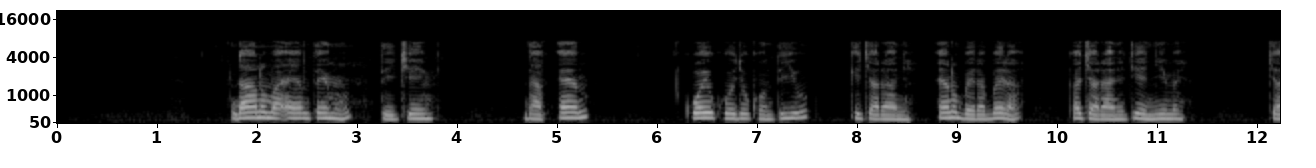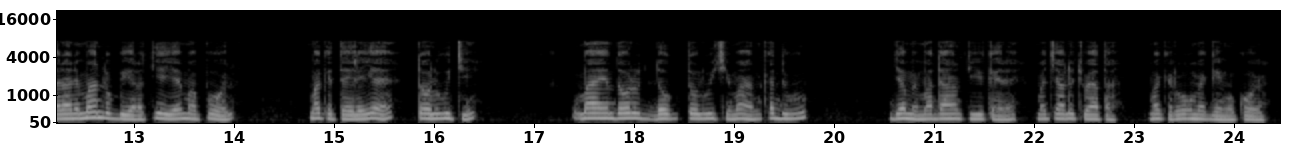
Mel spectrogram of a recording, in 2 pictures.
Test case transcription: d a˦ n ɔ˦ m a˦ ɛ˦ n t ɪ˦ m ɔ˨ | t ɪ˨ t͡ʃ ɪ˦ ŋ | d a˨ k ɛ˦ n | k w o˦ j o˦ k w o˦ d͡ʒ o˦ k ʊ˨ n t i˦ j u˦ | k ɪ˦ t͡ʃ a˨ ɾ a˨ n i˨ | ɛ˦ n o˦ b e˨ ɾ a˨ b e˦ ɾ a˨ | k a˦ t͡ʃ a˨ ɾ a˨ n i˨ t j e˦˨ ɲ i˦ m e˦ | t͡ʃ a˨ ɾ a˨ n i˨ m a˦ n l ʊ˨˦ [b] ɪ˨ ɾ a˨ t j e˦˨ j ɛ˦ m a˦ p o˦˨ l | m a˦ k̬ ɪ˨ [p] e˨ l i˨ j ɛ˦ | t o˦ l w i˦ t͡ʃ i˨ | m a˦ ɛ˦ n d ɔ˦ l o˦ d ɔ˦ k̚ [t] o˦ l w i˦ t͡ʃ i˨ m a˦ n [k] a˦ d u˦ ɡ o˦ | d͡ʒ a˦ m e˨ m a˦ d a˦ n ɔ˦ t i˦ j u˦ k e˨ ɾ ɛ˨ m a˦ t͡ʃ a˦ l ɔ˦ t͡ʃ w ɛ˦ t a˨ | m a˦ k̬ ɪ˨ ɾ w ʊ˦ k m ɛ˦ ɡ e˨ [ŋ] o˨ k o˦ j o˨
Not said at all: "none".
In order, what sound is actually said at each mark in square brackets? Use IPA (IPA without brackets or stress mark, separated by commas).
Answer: b, t, t, k, ŋ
